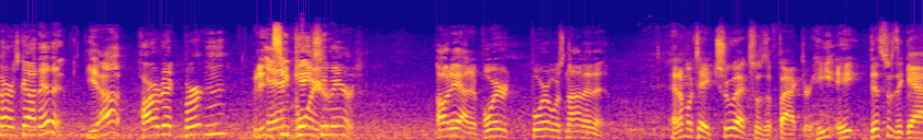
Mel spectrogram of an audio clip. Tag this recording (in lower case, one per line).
speech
